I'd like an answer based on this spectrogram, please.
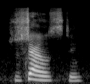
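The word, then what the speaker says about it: Szczęsny: It's got a little bit of an accent that goes up and down very quick. So it's Szczesny.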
